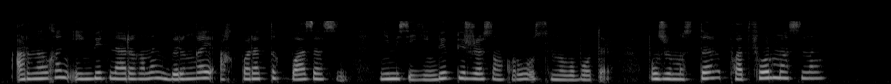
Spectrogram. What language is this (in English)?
Kazakh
